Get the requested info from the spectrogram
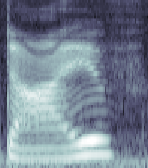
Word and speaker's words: DIIV: Yeah, it's spelled D-I-I-V, so it's kind of like... – Div. – Div, yeah. – Like an HTML div.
